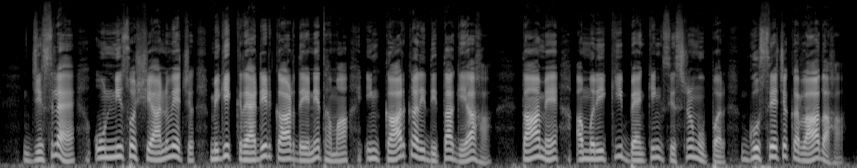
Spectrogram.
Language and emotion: Dogri, angry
